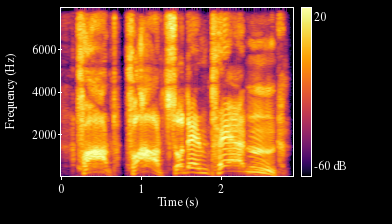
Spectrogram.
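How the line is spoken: Bellowing voice. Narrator (German): eine Stimme rufen oder vielmehr brüllen

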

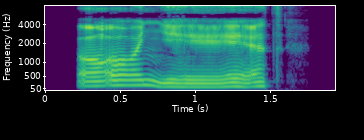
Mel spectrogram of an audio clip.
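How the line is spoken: Moaning. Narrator (Russian): простонал он

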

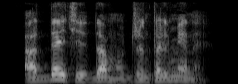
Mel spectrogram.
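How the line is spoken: Calm. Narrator (Russian): сказал спокойно

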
